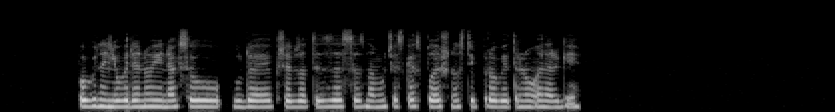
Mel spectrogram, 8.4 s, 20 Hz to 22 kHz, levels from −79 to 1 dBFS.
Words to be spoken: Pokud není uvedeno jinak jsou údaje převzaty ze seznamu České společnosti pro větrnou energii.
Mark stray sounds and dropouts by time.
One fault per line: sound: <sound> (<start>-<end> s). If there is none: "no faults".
no faults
